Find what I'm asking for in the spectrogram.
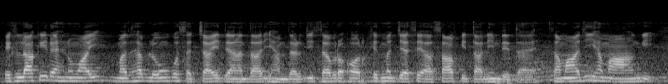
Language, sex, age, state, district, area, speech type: Urdu, male, 18-30, Uttar Pradesh, Azamgarh, rural, spontaneous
